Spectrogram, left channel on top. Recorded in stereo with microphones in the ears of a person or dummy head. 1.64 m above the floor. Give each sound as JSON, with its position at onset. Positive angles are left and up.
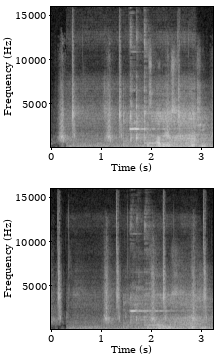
{"t": 0.3, "sound": "a microwave", "side_deg": 40, "distance_m": 1.9}
{"t": 1.9, "sound": "a man speaking", "side_deg": 55, "distance_m": 1.0}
